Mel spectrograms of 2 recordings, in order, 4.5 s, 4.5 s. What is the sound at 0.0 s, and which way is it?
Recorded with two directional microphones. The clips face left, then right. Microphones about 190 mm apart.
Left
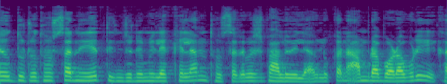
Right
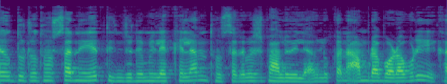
Speech, 30° left (ahead or behind).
